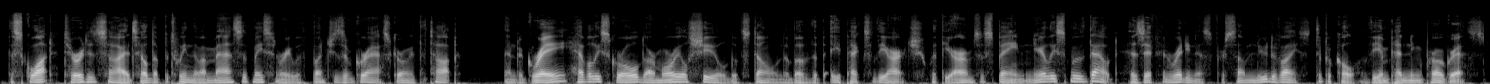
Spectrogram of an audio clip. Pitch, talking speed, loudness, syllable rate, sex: 95 Hz, 225 wpm, -22 LUFS, 6.1 syllables/s, male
